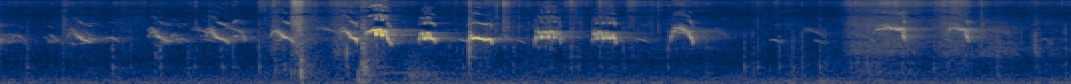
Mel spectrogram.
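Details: Baby chicks chirping: clear, high, thin peeps sliding downward, about four per second, with a couple of sharp knocks in the middle and a quiet low hum behind.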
